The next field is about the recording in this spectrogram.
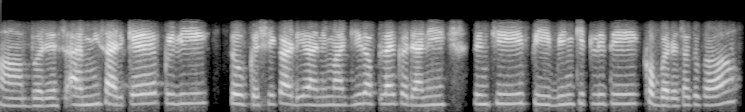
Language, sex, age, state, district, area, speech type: Goan Konkani, female, 18-30, Goa, Ponda, rural, conversation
